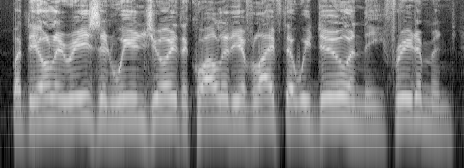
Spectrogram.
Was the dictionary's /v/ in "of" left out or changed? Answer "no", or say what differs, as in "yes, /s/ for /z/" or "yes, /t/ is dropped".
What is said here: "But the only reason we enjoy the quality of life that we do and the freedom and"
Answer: no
